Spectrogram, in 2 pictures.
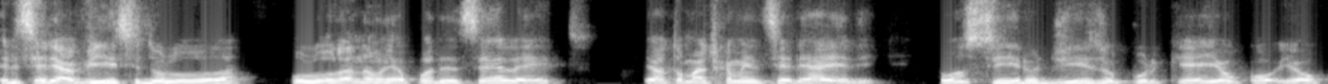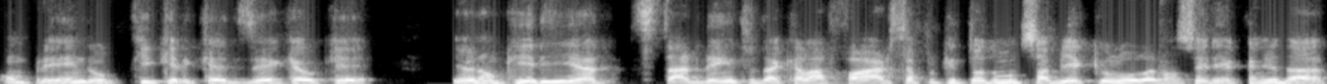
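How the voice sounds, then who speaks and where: Against a quiet background, a man speaks in a plain, everyday voice, fairly high in pitch, at a fairly quick pace, with lively intonation and very even loudness. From São Paulo. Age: young. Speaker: works at a TV production company. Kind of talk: casual chat.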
